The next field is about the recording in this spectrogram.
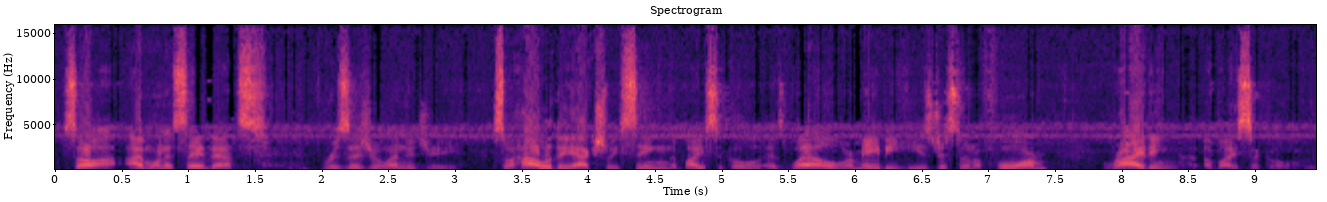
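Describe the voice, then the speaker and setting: Male ghost-hunter host, mid-pitched, outdoors at night with crickets and steady background noise. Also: moderate pace, rough recording. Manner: calls out loudly to spirits, otherwise low and musing. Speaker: paranormal investigator host. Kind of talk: casual narration while ghost hunting. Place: outdoors on a wooded road at night.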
